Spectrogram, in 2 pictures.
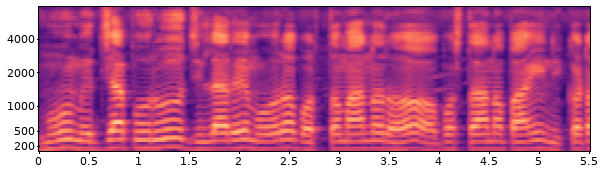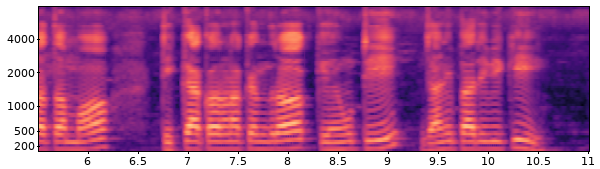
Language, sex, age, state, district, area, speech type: Odia, male, 18-30, Odisha, Kendujhar, urban, read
